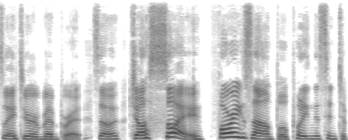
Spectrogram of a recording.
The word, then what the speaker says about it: yo: You say joy. Now, it's literally written jo y o soy. S o y like soy sauce is the best way to remember it. So, joy.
